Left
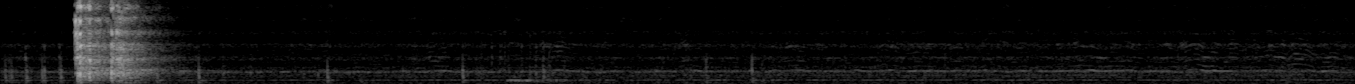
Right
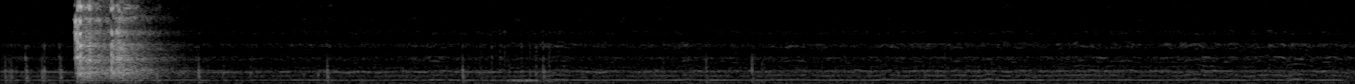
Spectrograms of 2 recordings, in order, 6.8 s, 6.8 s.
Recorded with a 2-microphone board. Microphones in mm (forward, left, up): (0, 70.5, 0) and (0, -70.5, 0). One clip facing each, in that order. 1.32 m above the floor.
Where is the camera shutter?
50° left (ahead or behind), 0.9 m.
